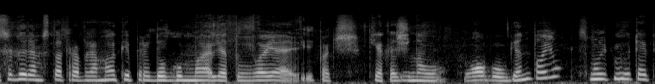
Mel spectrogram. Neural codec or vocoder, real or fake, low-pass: codec, 24 kHz, 1 kbps, SNAC; fake; 10.8 kHz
